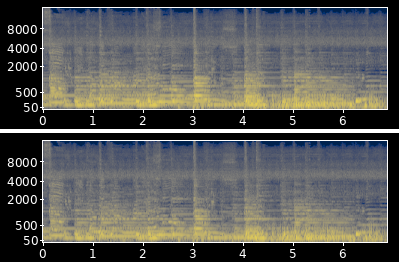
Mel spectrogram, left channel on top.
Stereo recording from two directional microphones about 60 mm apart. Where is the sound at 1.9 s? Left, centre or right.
Left.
